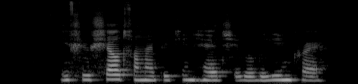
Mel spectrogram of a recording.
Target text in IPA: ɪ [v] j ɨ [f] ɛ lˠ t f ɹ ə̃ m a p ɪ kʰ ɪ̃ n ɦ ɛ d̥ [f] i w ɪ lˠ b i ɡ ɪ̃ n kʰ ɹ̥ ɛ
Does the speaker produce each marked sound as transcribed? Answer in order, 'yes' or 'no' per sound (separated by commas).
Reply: no, no, no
